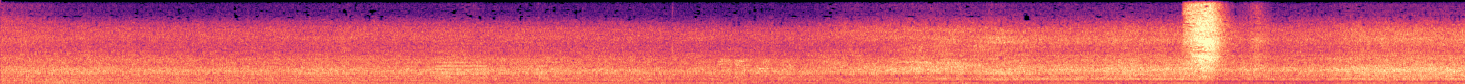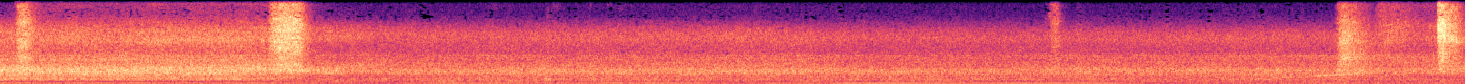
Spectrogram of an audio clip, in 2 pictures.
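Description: Metrolink commuter train standing at the platform, its diesel locomotive running with a loud, steady low drone. Several short hisses of released air break in over it, typical of the train's air brakes.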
